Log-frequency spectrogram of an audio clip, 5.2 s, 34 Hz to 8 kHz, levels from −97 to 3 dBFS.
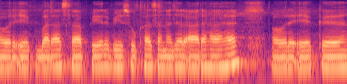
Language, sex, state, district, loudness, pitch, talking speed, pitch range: Hindi, male, Haryana, Charkhi Dadri, -16 LUFS, 105 Hz, 170 wpm, 100-110 Hz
